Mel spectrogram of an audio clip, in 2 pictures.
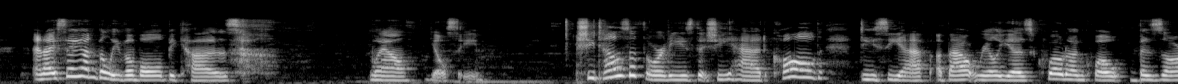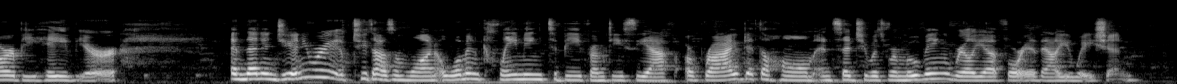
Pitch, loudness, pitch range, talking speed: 205 Hz, -15 LUFS, 190-235 Hz, 120 wpm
